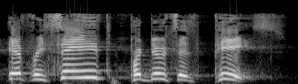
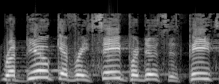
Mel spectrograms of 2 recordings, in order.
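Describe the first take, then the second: First: Each word slowed and weighted; slow emphatic. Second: Rebuke, if received, produces peace pressed hard; emphatic. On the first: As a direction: spell it out for the congregation. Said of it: "let me say it again". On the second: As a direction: punch Rebuke then land the point. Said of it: "But I'm gonna tell you something". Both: Shown as a demonstration.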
